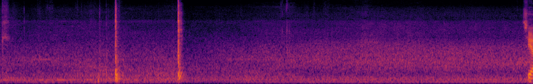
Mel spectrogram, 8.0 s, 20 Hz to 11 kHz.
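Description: Two sharp clicks about a second apart as the rear tailgate of a 1999 Toyota 4Runner is unlatched and opened, over a steady low background noise.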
